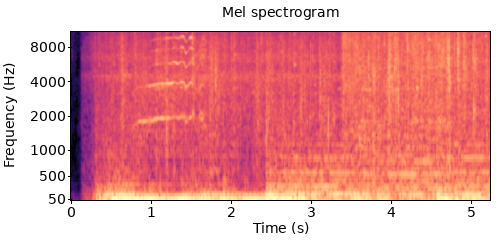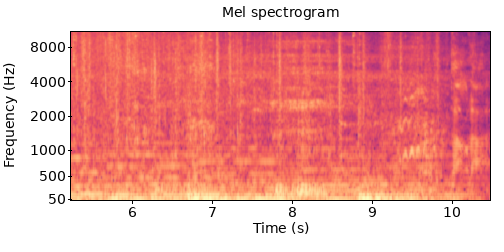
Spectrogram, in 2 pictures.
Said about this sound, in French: ce thème musical, c'est le Requiem dies irae que on a pu entendre dans un autre film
